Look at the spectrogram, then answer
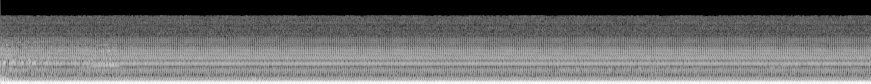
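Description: An electric fan hums steadily and quietly, a constant low electrical drone with a faint buzzy edge that never changes, with no voices.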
